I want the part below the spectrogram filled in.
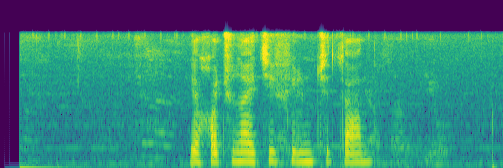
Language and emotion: Russian, neutral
